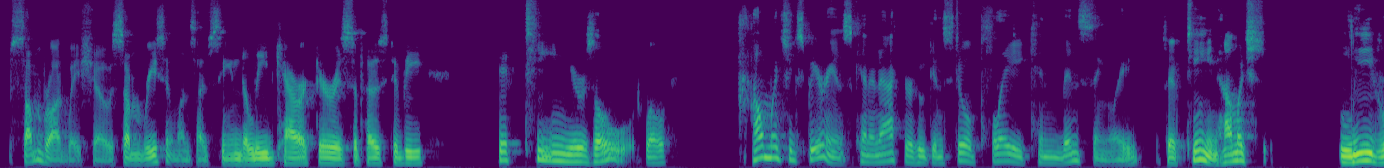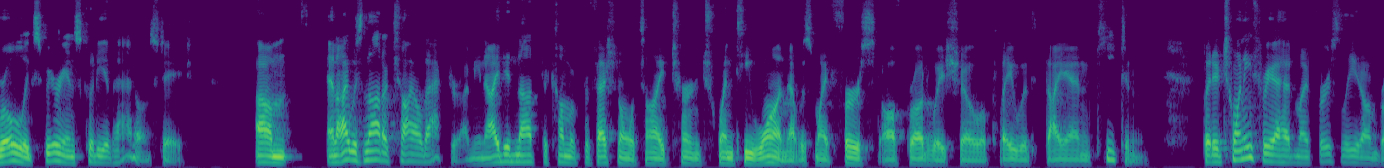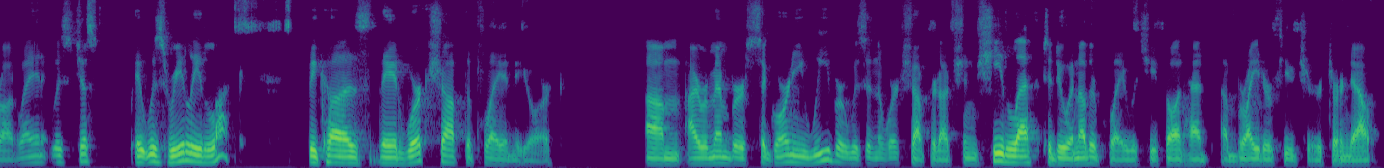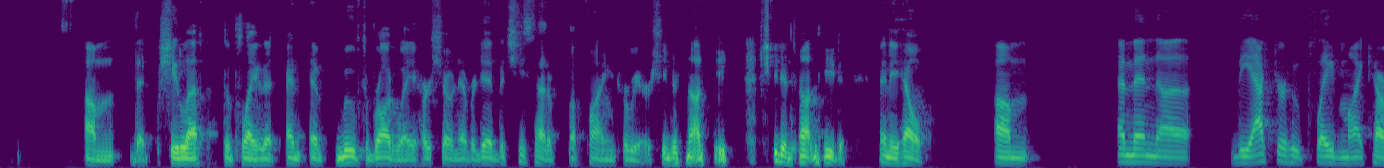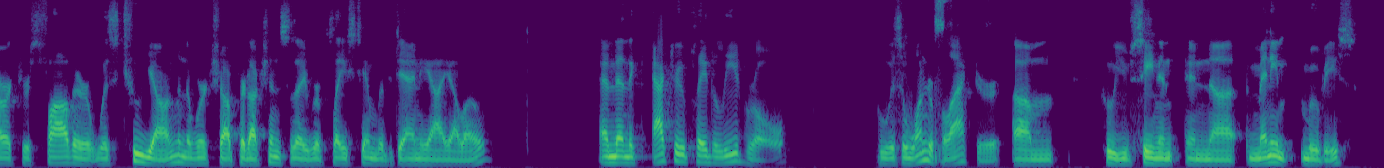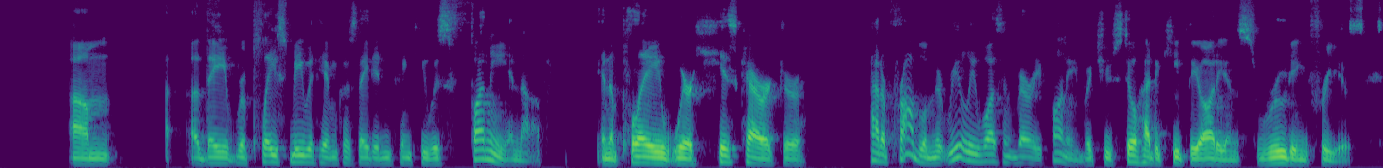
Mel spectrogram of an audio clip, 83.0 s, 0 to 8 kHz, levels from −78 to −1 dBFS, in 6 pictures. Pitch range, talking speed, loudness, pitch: 90-115 Hz, 180 wpm, -25 LUFS, 100 Hz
